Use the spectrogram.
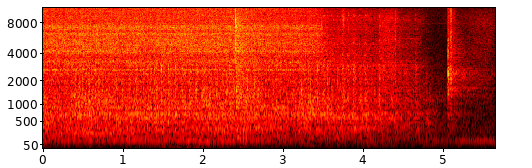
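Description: Southwestern Industries SWI Trak DPM three-axis CNC bed mill with MX3 control, spindle running: a steady, continuous mechanical hum and whine that holds evenly throughout, then eases slightly near the end with a brief click.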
